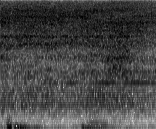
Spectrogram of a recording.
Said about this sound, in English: Well, that's nice. He's got some relief, finally. Yes, sure sounds like it. Yeah, he enjoyed that hairdryer.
